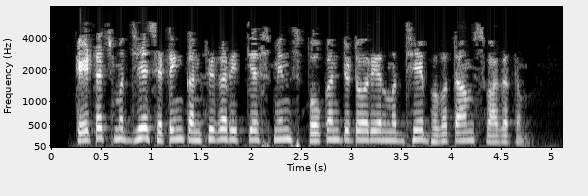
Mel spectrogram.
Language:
Sanskrit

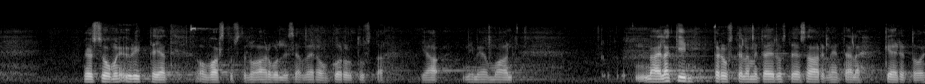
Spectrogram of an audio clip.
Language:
Finnish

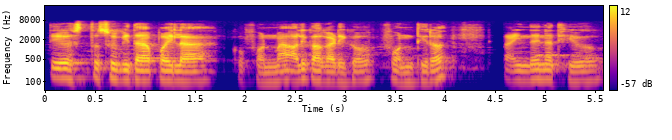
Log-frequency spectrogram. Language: Nepali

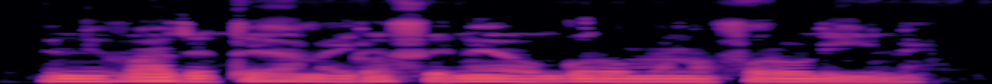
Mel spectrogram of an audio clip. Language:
Kikuyu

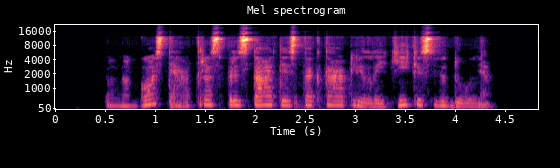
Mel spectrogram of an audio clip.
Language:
Lithuanian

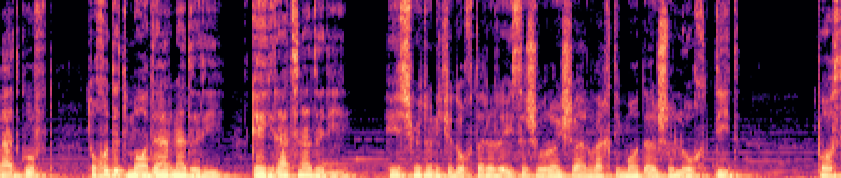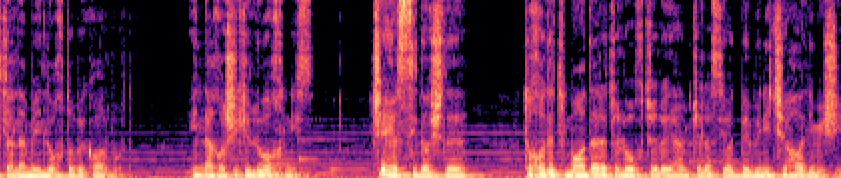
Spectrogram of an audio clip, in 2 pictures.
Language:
Persian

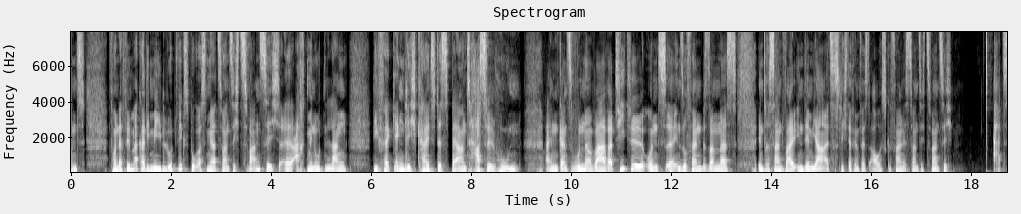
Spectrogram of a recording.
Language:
German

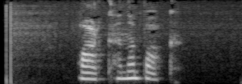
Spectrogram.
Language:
Turkish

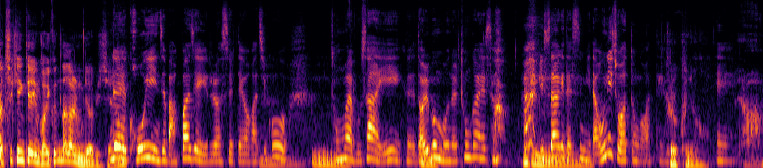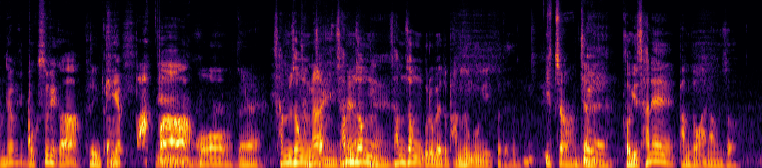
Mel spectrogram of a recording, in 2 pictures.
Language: Korean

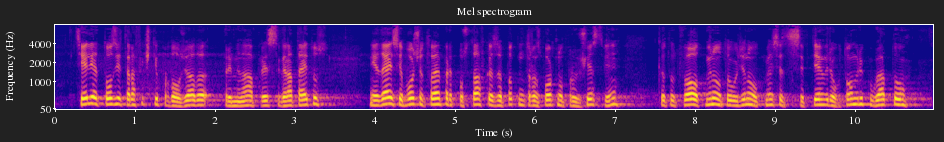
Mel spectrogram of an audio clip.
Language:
Bulgarian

